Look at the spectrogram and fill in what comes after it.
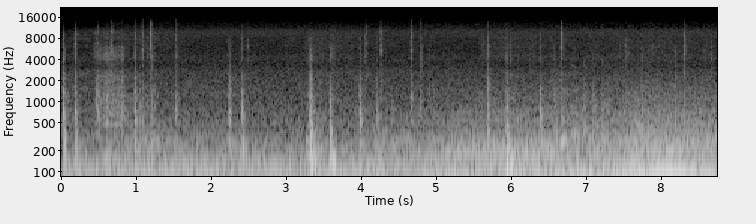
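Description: Campervan engine started with a push button: small clicks, then the engine running with a low rumble that grows stronger from about five seconds in. Near the end the automatic gear selector is moved.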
